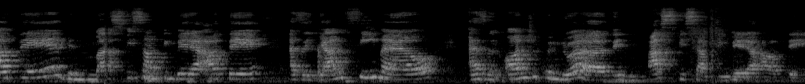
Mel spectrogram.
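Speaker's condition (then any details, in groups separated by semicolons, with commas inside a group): No condition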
